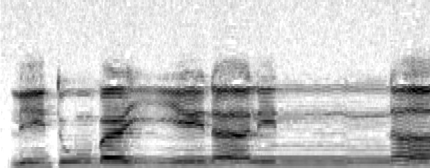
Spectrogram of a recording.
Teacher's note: tekankan lin. Di sini wajibul gunnah, wajib dengan 2 harakat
